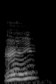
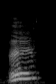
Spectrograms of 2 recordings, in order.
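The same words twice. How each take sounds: The two takes are said the same way.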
